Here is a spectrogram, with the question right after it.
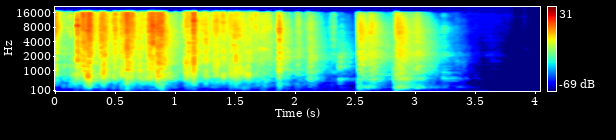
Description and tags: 3 PLASTIC CUPS CRUSH AND DISPOSE C617 001
There were about twenty coke cans, four plastic cups, a garbage pail and an empty Culligan water bottle. These were arranged in various configurations and then kicked, dropped, smashed, crushed or otherwise mutilated. The sources were recorded with four Josephson microphones — two C42s and two C617s — directly to Pro Tools through NPNG preamps. Final edits were performed in Cool Edit Pro. The C42s are directional and these recordings have been left 'as is'. However most of the omnidirectional C617 tracks have been slowed down to half speed to give a much bigger sound. Recorded by Zach Greenhorn and Reid Andreae at Pulsworks Audio Arts.
metal, c617, plastic, half, c42, destruction, rubbish, josephson, chaos, smash, coke, npng, hit, empty, can, destroy, cup, metallic, impact, speed, pail, crush, bottle, drop, dispose, container, thud, garbage, bin, crash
